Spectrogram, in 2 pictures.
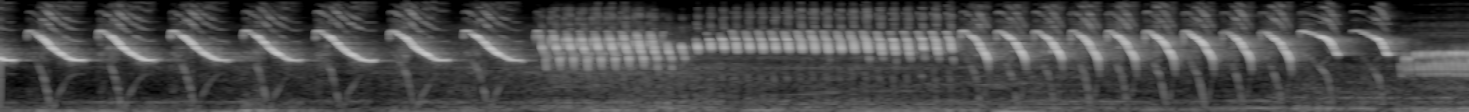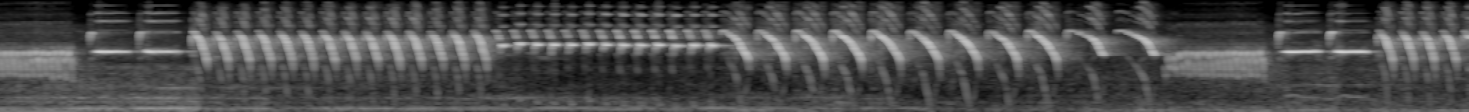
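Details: Canary delivering long 'gacor' song for a training recording: many rapid downslurred whistles alternating with rattling buzzy trills and brief harsh rasps, sustained without pause.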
